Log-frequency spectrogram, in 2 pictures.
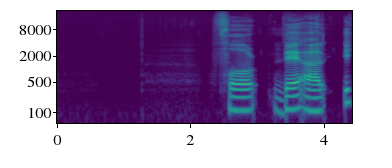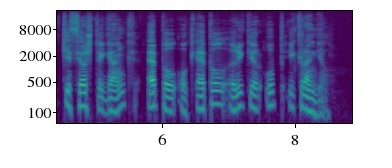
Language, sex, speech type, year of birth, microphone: Norwegian, male, read, 1958, Shure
